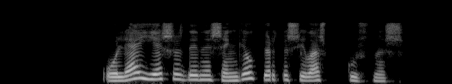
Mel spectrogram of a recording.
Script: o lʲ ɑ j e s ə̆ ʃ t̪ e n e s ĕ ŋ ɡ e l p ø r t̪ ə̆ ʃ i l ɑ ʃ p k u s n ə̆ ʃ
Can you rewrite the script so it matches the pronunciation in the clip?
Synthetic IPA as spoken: o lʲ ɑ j e ʃ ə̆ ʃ d̪ e n e ʃ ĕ ŋ ɡ e l p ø r t̪ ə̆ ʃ i l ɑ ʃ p k u s n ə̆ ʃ

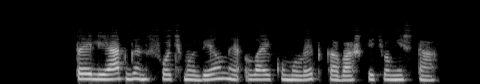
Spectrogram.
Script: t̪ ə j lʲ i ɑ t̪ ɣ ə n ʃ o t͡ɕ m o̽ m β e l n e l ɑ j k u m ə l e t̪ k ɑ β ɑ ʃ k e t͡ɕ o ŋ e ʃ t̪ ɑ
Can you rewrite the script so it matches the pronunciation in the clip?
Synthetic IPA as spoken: t̪ ə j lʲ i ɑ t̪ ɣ ə n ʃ o t͡ɕ m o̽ β e l n e l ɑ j k u m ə l e t̪ k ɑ β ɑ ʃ k e t͡ɕ o ŋ e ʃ t̪ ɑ

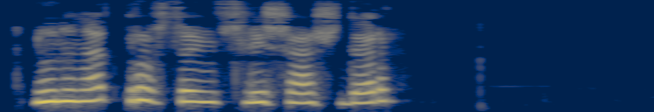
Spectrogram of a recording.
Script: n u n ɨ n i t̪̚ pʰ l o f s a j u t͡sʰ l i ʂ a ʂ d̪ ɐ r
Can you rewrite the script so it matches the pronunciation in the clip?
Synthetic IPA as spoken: n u n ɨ n a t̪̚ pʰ r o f s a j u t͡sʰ l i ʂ a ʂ d̪ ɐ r

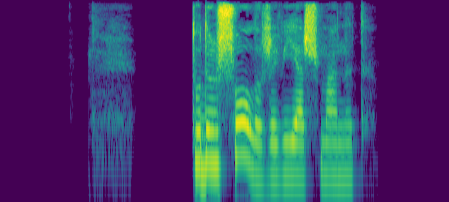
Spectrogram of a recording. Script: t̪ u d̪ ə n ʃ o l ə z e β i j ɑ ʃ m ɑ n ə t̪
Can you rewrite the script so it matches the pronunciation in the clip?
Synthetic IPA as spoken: t̪ u d̪ ə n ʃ o l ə ʒ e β i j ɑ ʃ m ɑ n ə t̪

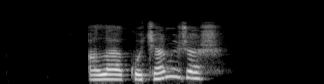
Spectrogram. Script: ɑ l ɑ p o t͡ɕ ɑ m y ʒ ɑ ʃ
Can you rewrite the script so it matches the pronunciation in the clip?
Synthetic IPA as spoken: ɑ l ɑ k o t͡ɕ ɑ m y ʒ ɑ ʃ

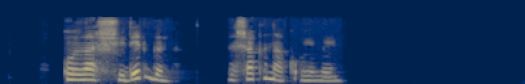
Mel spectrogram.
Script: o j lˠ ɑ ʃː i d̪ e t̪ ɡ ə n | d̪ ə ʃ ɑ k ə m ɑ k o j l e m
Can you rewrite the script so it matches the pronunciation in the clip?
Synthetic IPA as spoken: o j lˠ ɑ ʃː y d̪ e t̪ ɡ ə n | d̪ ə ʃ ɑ k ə n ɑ k o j l e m

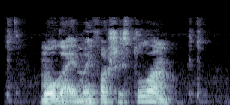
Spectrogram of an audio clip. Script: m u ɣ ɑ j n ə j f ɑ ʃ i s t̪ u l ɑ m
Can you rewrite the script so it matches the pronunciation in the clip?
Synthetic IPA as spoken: m o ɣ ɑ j m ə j f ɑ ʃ i s t̪ u l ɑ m

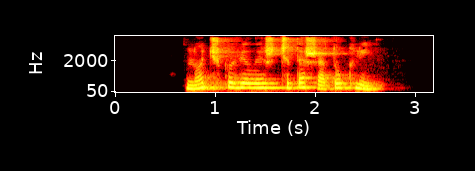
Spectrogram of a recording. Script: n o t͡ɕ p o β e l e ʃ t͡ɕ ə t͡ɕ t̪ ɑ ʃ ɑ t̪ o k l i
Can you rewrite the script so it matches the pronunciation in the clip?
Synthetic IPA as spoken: n o t͡ɕ k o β e l e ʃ t͡ɕ ə t̪ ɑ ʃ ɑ t̪ o k l i

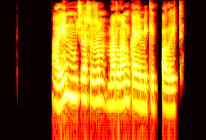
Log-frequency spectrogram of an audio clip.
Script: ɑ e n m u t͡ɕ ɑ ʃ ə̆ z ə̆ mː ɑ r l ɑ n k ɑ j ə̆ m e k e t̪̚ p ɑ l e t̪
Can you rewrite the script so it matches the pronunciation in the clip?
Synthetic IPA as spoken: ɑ e n m u t͡ɕ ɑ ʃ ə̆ ʒ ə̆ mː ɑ r l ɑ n k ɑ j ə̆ m e k e t̪̚ p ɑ l e t̪

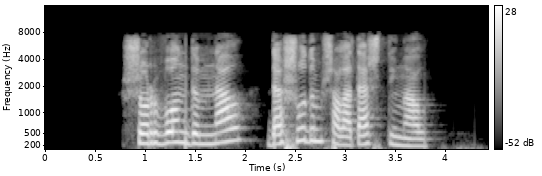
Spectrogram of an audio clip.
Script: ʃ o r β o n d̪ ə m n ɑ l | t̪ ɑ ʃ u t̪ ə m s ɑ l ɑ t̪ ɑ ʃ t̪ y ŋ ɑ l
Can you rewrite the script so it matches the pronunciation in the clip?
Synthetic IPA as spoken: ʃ o r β o n d̪ ə m n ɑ l | d̪ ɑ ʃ u d̪ ə m ʃ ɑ l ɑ t̪ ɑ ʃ t̪ y ŋ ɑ l

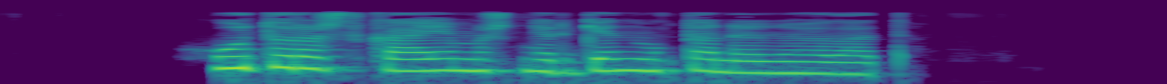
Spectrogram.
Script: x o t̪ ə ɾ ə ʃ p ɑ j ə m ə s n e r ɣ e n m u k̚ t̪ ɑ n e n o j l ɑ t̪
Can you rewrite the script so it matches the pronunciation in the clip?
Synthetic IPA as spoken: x u t̪ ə ɾ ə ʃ k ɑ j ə m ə ʃ n e r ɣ e n m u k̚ t̪ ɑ n e n o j l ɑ t̪

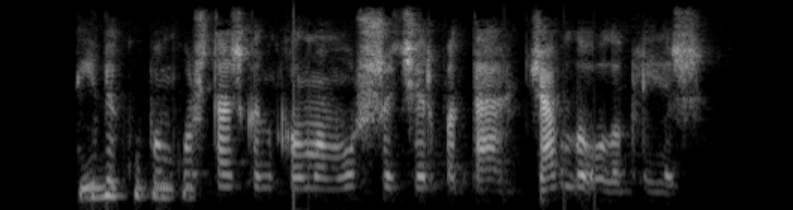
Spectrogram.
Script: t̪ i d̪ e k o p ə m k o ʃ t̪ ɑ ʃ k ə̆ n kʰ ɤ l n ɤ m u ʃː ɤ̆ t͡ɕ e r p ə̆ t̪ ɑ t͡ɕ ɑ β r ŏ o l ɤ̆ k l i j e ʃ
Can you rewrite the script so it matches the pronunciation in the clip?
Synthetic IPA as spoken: t̪ i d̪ e k u p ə m k o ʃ t̪ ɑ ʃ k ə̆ n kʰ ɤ l m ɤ m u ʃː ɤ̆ t͡ɕ e r p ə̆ t̪ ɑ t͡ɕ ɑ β l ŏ o l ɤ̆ k l i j e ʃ

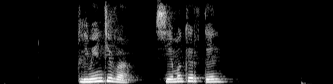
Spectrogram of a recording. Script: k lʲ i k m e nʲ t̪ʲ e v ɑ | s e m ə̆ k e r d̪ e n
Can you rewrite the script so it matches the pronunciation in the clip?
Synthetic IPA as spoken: k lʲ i m e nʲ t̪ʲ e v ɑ | s e m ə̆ k e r t̪ e n

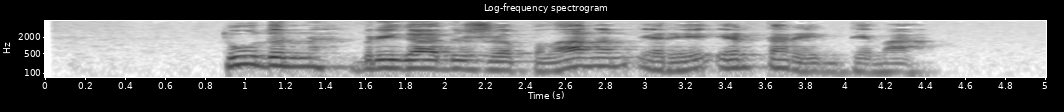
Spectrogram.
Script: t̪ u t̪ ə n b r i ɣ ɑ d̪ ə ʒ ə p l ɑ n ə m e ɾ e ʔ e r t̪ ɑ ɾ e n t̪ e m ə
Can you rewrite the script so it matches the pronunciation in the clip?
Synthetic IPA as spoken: t̪ u d̪ ə n b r i ɣ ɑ d̪ ə ʒ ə p l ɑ n ə m e ɾ e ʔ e r t̪ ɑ ɾ e n t̪ e m ɑ

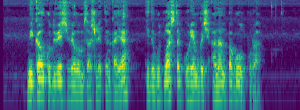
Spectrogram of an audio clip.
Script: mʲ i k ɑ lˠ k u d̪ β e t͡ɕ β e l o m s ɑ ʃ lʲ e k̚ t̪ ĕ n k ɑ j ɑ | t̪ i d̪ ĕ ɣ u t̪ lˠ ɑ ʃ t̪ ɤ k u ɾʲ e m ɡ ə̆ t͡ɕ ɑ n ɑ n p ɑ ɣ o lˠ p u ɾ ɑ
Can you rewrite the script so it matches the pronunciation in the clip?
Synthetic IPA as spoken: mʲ i k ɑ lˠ k u d̪ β e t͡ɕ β e l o m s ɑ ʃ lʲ e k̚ t̪ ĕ n k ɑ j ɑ | t̪ i d̪ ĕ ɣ u t̪ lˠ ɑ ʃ t̪ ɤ k u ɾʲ e m ɡ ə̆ t͡ɕ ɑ n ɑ n p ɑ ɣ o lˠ p u ɾ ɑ

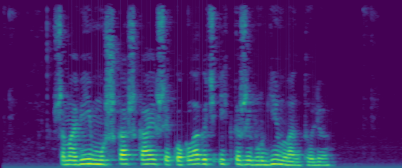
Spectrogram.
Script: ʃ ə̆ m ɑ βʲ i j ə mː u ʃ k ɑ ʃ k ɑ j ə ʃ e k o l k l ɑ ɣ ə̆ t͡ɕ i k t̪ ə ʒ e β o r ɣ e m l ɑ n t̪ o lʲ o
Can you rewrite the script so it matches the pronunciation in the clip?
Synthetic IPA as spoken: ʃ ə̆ m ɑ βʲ i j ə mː u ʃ k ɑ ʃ k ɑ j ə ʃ e k o k l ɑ ɣ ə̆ t͡ɕ i k t̪ ə ʒ e β u r ɣ e m l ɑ n t̪ o lʲ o

